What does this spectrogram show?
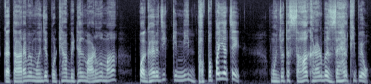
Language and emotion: Sindhi, disgusted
